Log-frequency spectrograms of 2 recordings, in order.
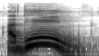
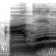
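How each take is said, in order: First: अधीन with a short opening "a"; correct अधीन. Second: आधीन with a long opening "aa"; mispronounced आधीन. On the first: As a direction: say अधीन as a-DHEEN. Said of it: "अधीन होगा". (अधीन में छोटा 'अ' बोलें) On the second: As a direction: say आधीन as AA-dheen. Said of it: "आधीन नहीं". (आधीन में लंबा 'आ' बोलें) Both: Shown as a demonstration.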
